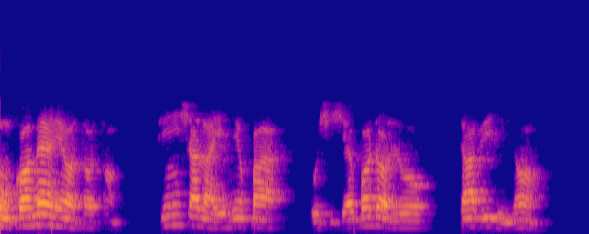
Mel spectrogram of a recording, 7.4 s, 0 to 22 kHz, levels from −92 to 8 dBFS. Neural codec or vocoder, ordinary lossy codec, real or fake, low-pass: none; none; real; 3.6 kHz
